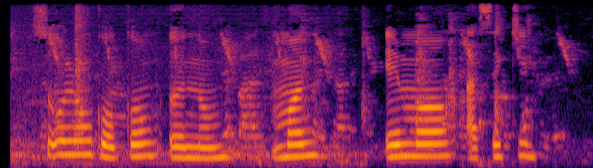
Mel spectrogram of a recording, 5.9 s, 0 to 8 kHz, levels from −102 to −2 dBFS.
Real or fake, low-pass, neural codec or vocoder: real; 7.2 kHz; none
